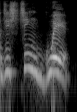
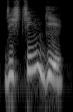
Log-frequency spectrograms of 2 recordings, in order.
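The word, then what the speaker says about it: distingue: Você não fala distinguê. Você não fala. Se você fala, então não é para falar mais. Distinguê. Entendeu? Esse U não é pronunciado.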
